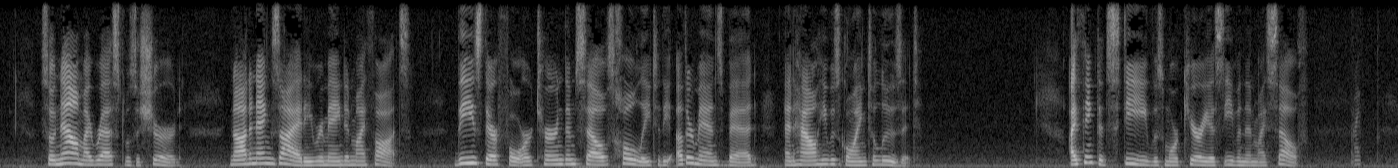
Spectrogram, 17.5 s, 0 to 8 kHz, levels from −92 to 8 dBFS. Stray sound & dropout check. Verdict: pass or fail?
fail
